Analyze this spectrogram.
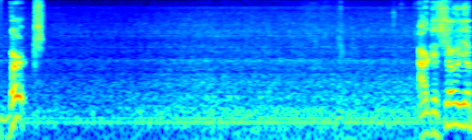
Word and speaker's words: Burke: It sounds like Burks, but you spell it with a T, Burks.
